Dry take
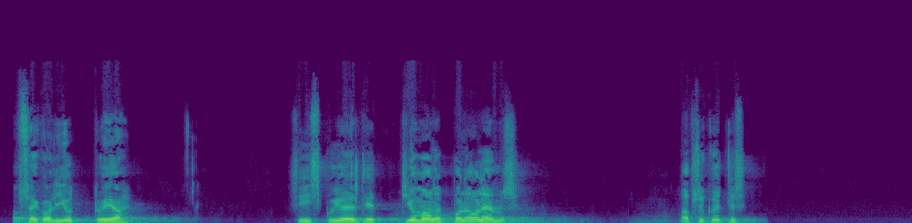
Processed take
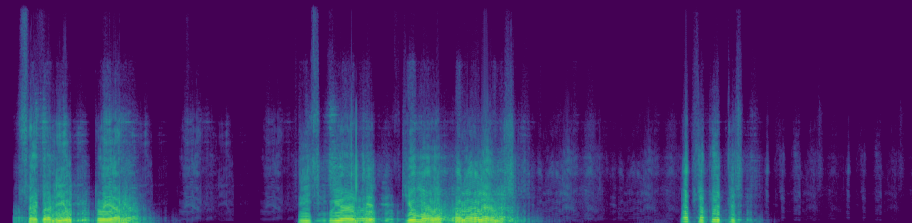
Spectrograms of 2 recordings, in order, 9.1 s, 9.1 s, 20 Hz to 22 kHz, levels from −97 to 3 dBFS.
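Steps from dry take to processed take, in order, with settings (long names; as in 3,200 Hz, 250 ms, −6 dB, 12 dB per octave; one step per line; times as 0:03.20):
low-shelf EQ 500 Hz +5 dB
comb and all-pass reverb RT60 0.45 s, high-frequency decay 0.45×, pre-delay 115 ms, DRR 7.5 dB
power curve on the samples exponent 2
delay with a high-pass on its return 812 ms, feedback 52%, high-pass 5,200 Hz, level −24 dB
boost into a limiter +15 dB
level −1 dB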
